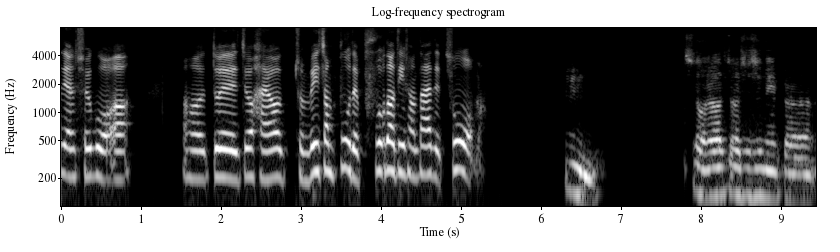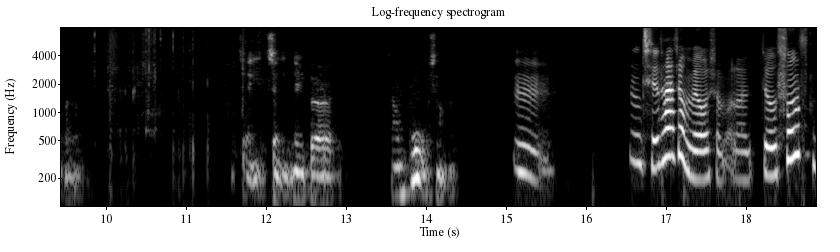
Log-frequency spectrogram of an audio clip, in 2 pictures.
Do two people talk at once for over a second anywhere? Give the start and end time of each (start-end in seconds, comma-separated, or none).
none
